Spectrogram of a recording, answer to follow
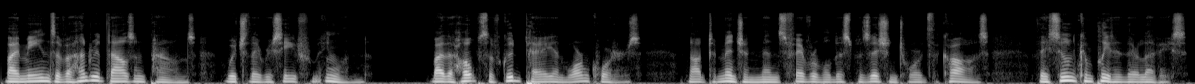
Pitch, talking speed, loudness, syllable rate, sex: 120 Hz, 175 wpm, -19 LUFS, 5.4 syllables/s, male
